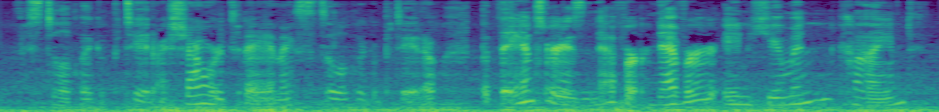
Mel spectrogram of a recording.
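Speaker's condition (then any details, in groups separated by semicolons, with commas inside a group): No condition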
